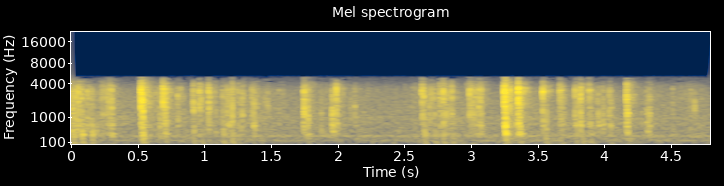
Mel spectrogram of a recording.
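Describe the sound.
Rapid keystrokes on a computer keyboard as someone types lines into a terminal command: many sharp, uneven clicks in irregular bursts, fairly quiet and without any talk.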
